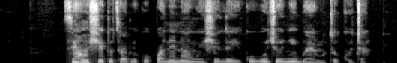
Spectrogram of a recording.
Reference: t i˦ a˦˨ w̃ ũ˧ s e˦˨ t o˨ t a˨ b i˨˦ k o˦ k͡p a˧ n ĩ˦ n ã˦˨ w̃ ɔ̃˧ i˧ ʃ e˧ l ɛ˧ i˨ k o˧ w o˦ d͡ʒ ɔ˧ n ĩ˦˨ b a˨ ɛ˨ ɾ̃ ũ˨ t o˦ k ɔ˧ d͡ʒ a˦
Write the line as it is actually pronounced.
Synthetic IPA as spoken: t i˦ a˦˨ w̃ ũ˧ ʃ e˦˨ t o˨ t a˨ b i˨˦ k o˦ k͡p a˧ n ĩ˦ n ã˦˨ w̃ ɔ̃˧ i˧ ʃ ɛ˧ l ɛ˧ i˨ k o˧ w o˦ d͡ʒ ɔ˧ n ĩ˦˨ ɡ͡b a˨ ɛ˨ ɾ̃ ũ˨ t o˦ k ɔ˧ d͡ʒ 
